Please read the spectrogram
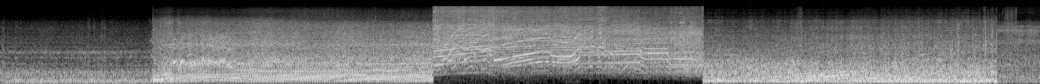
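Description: Vehicle engine revving hard at a drag strip, coming in suddenly about a second and a half in, with its pitch climbing through the gears. In the middle stretch the low end drops away and only high, rising whines are heard.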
